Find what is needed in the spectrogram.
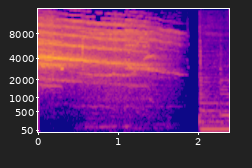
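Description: Intro sound effect: a high whistling tone with overtones that slowly falls in pitch and fades away.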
